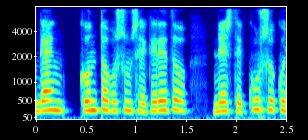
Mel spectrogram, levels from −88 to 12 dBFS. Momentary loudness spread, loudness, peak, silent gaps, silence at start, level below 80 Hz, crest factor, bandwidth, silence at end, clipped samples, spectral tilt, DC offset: 6 LU; -18 LUFS; 0 dBFS; none; 0 s; -56 dBFS; 16 dB; 7.6 kHz; 0 s; under 0.1%; -5 dB/octave; under 0.1%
